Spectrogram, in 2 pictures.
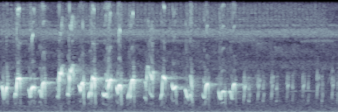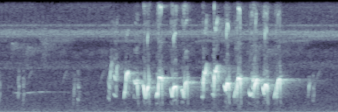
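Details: Caged decoy red-whiskered bulbul singing at wild birds with doubled phrases: a dense, bubbling, chirpy warble lasting over two seconds, a pause, then another rapid warbled run.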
